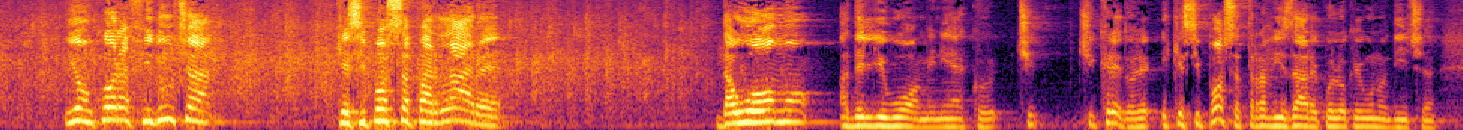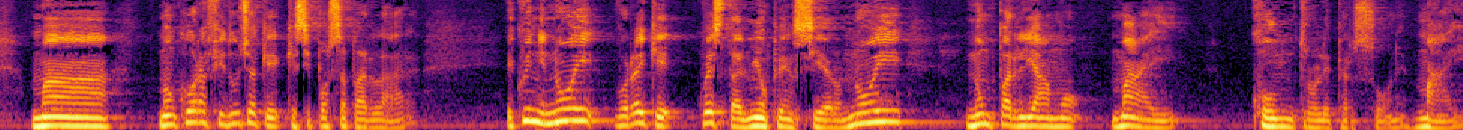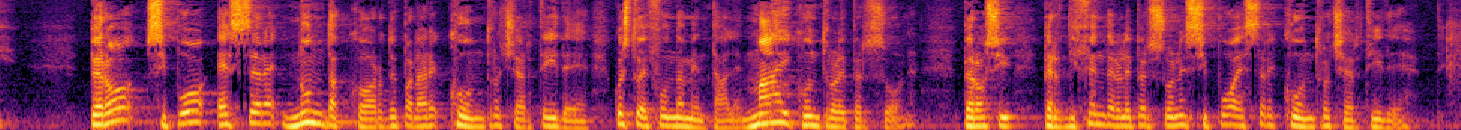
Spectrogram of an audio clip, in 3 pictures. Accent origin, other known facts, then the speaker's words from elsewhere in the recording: Piedmont, Italy; anche se qua siamo in terra lombarda, io sono piemontese, diversi anche politicamente.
